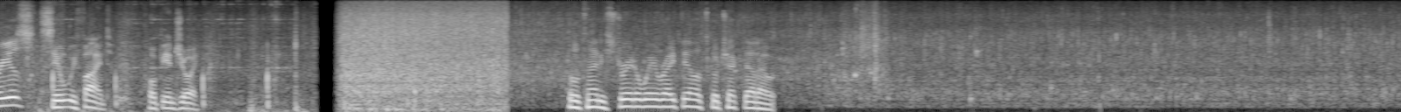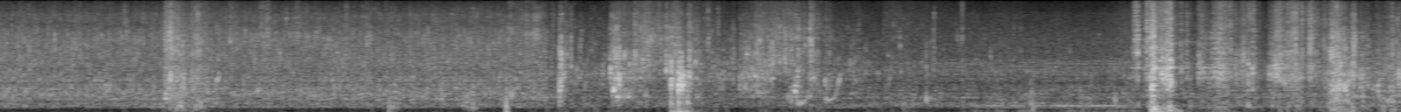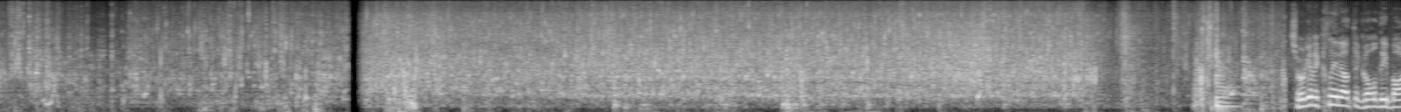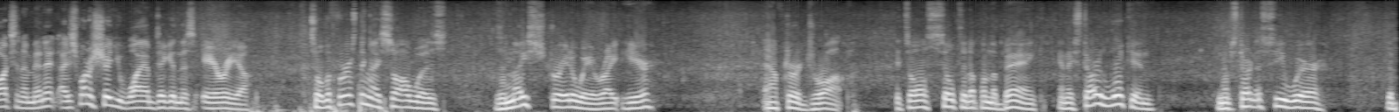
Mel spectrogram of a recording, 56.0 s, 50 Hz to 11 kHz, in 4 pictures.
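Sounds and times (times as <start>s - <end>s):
brook water running: 0.0s - 2.3s, 3.4s - 56.0s
splashes and knocks: 8.3s - 9.0s, 15.6s - 16.8s, 17.9s - 22.5s, 25.4s - 41.0s.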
